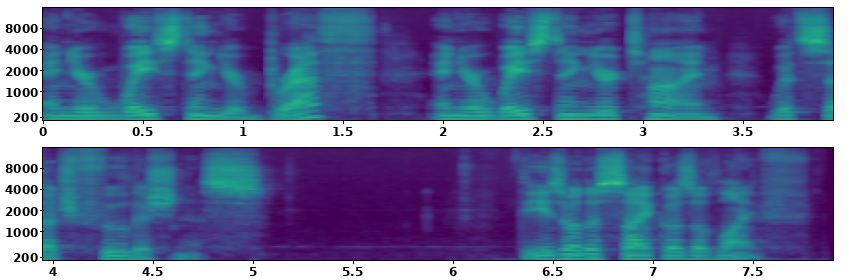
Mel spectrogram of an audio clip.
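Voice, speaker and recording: A man's voice: medium pitch, level tone, slow pace, gravelly. A man giving an emphatic spiritual lecture to an online audience, hammering points with repetition and asking "right?" after them. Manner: emphatic, repetitive, asks rhetorical questions and tags "right?". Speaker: spiritual channeler and host.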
